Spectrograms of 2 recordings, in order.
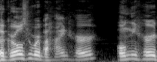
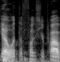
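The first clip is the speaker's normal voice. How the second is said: calm non-attacking tone, quieter; 3 semitones lower, 6 dB quieter than usual. Retelling turning around to people kicking him, retelling a calm, non-attacking question. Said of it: "Not even in an attacking tone".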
